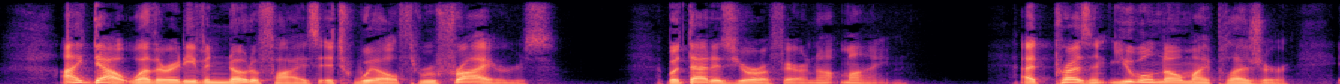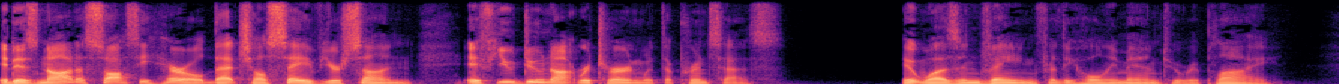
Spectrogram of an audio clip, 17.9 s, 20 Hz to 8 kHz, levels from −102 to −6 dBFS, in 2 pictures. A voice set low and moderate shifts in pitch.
No: low, 100 Hz; wide, 5.9 semitones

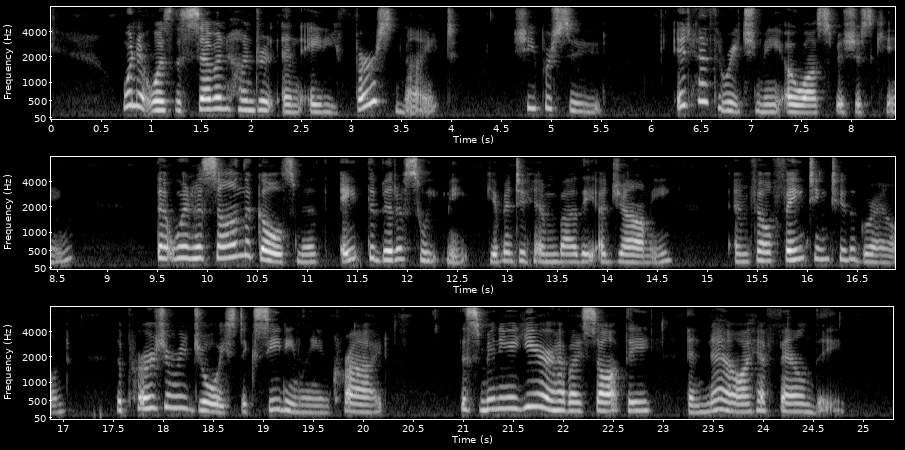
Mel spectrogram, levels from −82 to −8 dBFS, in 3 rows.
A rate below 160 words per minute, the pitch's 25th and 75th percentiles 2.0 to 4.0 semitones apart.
No: average, 145 wpm; wide, 5.5 semitones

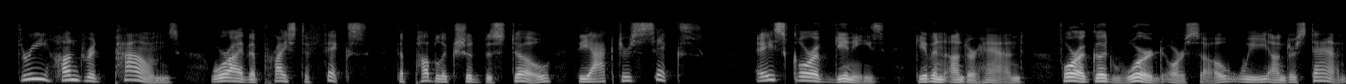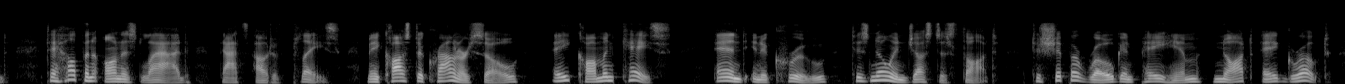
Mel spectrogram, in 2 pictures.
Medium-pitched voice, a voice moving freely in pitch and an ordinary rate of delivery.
No: low, 130 Hz; wide, 7.1 semitones; average, 145 wpm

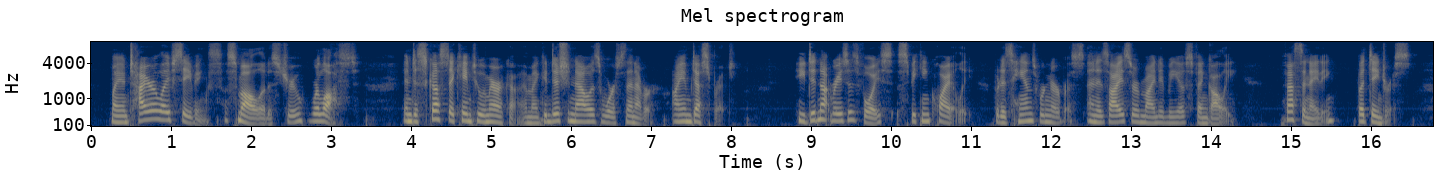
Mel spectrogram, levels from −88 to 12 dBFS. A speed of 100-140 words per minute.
No: average, 180 wpm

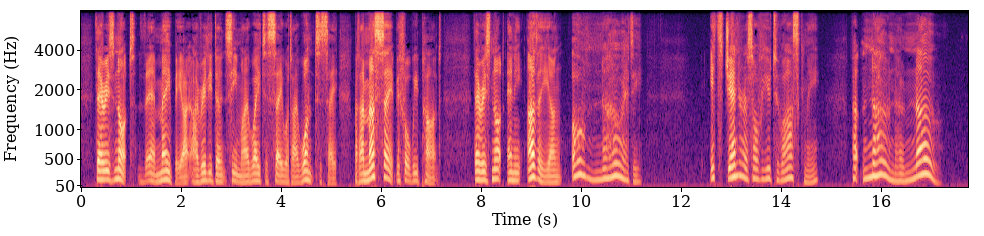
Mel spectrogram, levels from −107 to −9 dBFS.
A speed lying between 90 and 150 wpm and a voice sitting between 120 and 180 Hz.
Yes: average, 145 wpm; medium, 140 Hz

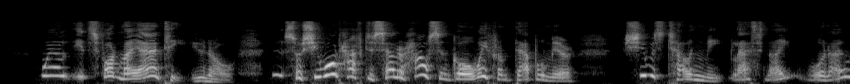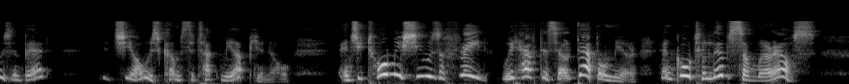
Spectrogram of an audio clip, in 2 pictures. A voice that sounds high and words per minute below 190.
No: very high, 320 Hz; fast, 205 wpm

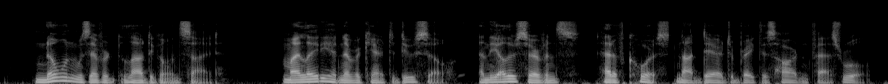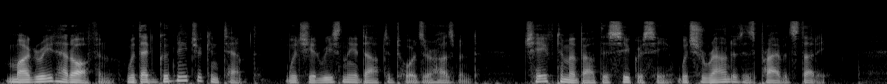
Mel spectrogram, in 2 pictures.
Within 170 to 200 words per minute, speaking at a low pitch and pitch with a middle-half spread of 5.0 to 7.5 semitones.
No: average, 195 wpm; low, 100 Hz; average, 3.7 semitones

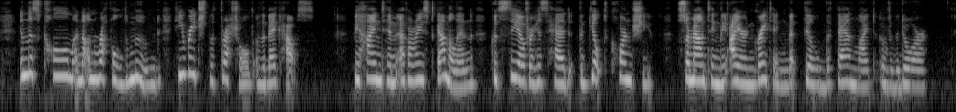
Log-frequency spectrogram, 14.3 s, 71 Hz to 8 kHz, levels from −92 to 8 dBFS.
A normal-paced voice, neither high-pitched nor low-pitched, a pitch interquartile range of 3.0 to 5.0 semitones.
No: average, 150 wpm; very high, 255 Hz; average, 3.8 semitones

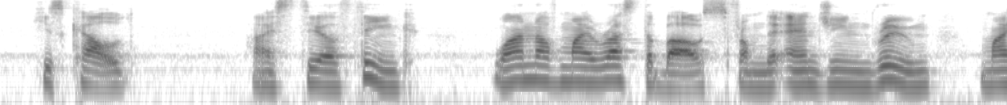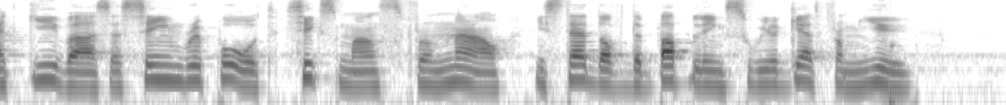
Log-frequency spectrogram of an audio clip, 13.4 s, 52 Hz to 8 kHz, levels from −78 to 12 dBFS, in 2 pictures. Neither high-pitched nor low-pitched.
Yes: medium, 145 Hz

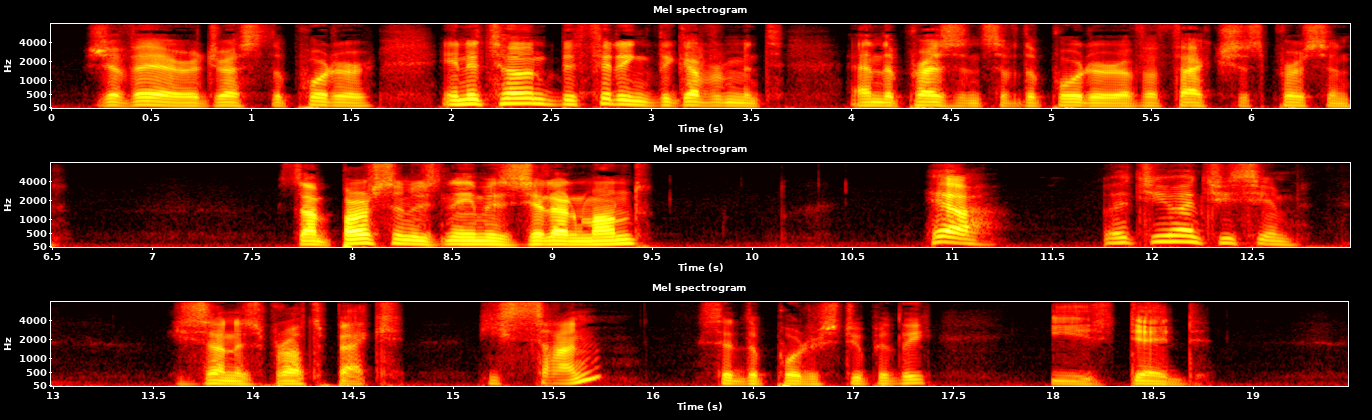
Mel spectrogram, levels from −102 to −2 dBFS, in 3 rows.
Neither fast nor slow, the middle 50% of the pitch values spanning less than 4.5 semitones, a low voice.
No: average, 145 wpm; average, 4.8 semitones; low, 115 Hz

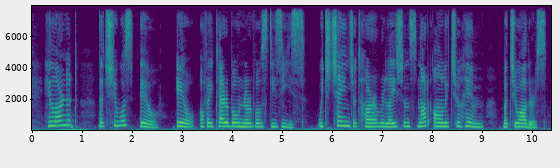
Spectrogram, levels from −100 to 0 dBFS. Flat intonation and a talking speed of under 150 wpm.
Yes: narrow, 2.2 semitones; slow, 135 wpm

